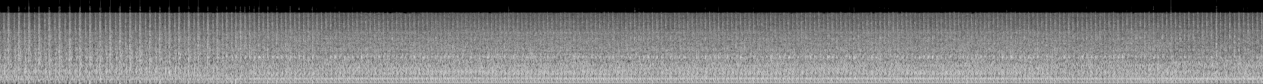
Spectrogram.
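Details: Brand-new Briggs & Stratton 450 lawn mower, under 2 hours use, fresh fuel, clean air filter, sooty plug, belching black smoke, throttle has no effect: steady idle with uneven, stumbling beat; rough idle, cause unknown.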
